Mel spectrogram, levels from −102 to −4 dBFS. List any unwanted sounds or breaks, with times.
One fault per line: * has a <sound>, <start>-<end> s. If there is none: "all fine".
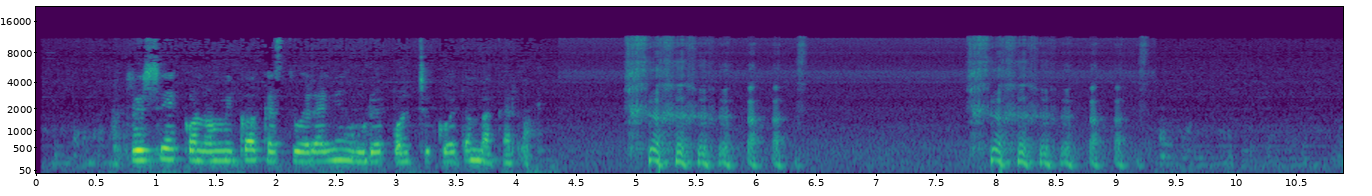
* has a laugh, 4.9-6.4 s
* has a laugh, 7.7-9.3 s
